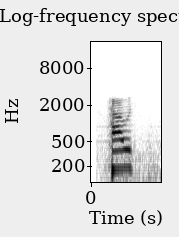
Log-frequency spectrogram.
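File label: "haus", Indonesian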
